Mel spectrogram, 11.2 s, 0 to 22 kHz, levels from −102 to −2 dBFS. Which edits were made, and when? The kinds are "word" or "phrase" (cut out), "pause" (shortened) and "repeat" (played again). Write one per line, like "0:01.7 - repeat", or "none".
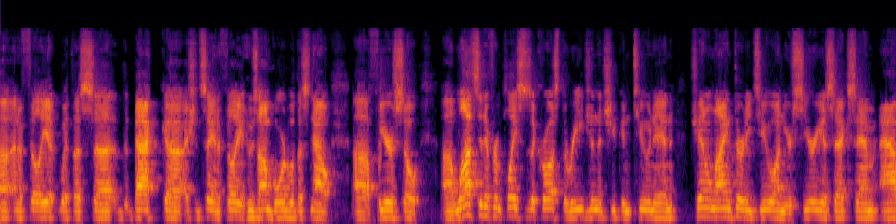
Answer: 0:04.7 - word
